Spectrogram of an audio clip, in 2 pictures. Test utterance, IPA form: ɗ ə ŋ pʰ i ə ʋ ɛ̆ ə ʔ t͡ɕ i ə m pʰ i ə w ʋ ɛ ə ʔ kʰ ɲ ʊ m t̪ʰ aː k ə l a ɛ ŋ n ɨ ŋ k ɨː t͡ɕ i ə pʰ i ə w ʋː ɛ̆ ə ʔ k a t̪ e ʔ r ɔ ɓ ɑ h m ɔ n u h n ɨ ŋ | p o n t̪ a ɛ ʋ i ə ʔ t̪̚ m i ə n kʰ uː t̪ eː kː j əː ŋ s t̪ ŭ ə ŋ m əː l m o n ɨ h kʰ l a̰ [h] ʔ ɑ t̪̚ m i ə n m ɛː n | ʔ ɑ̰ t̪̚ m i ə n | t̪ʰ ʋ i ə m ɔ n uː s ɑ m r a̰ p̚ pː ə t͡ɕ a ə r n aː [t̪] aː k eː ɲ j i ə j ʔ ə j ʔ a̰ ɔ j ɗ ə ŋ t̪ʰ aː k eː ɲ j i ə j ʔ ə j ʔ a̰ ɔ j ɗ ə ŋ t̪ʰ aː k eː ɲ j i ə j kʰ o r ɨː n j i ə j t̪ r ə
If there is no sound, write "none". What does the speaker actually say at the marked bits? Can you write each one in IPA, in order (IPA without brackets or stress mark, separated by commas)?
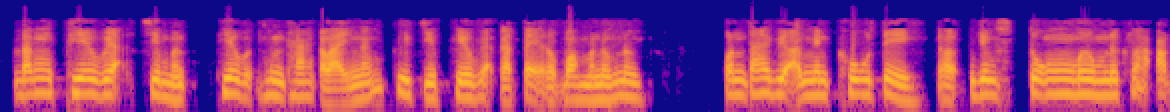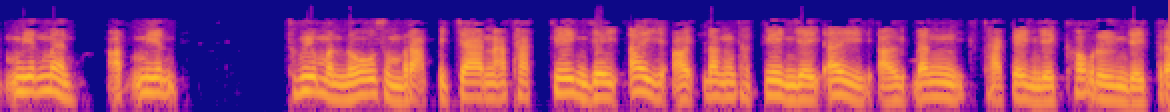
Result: h, t̪ʰ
